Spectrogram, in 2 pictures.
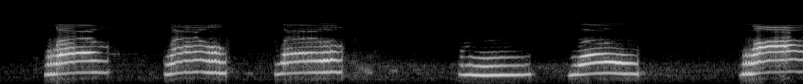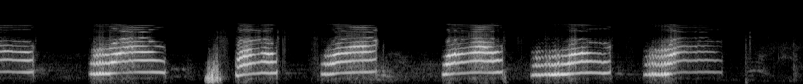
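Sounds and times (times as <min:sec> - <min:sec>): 
cat meowing: 0:00.4 - 0:03.5, 0:04.6 - 0:06.4, 0:07.4 - 0:15.3.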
